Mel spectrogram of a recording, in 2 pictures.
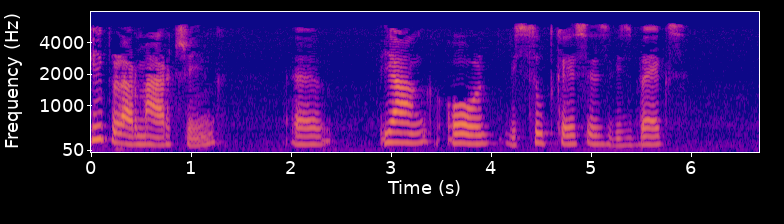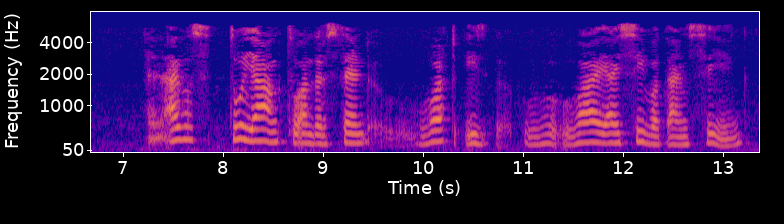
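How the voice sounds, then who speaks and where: There are long, frequent pauses as a woman speaks at a very slow pace. Her pitch sits in the medium range. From eastern Slovakia. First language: Hungarian. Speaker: Holocaust survivor. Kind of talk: testimony. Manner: halting.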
